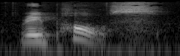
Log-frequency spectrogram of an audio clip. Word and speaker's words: repulse: 读一下，注意重音在第二个音节。那我们大声再读一下 repulse。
